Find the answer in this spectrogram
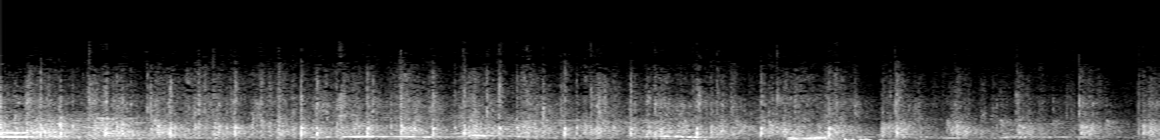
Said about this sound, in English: I know that God will bring you out. Come on, clap your hands and say hallelujah.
